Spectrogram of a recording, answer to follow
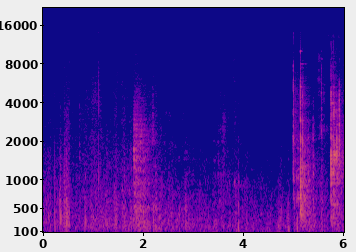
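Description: Faint taps and clicks on a Subbuteo table as a miniature player is flicked at the small ball for a set shot and the ball is stopped by the goalkeeper figure. The louder clicks come near the end.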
